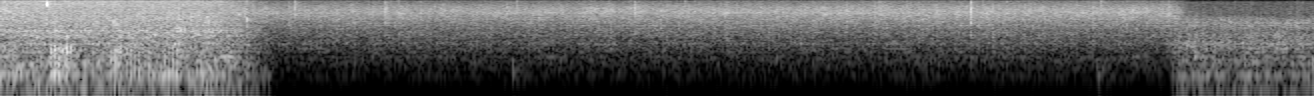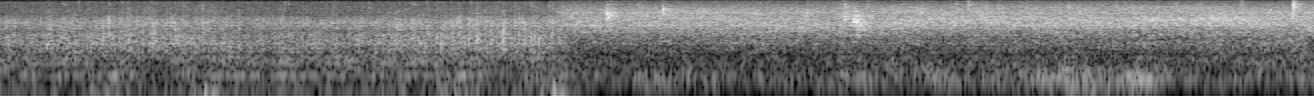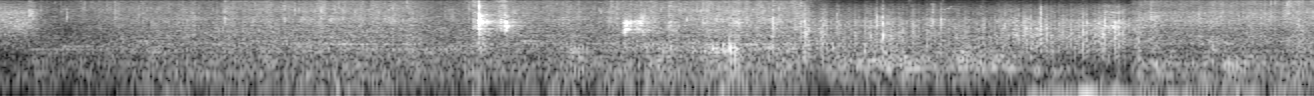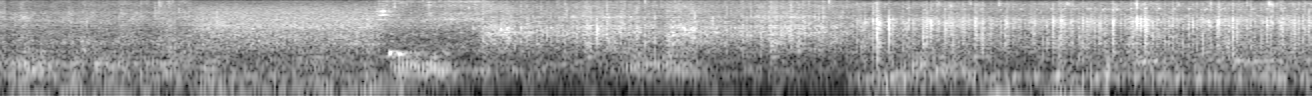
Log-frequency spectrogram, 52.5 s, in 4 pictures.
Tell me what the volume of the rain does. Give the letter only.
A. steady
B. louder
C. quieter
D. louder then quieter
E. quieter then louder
B.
